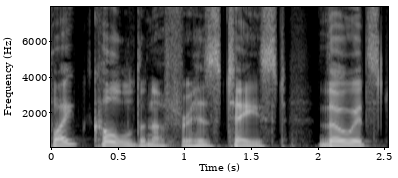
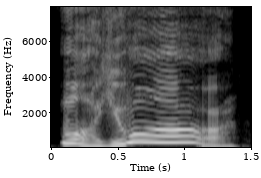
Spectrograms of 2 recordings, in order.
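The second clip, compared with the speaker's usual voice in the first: high, drawn-out shocked barge woman; astonished cry; much slower than usual. A narrator's reading. Barge woman discovering he is a Toad, high astonished cry. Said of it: "she cried".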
